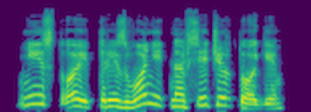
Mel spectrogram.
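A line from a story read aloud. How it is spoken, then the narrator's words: Displeased grumble from below. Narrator (Russian): проворчал недовольный голос из-под кровати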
